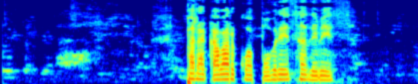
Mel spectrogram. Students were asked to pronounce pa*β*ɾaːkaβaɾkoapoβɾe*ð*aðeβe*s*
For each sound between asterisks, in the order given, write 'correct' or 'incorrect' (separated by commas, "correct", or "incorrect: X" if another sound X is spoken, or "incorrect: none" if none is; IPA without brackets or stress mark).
incorrect: none, incorrect: θ, incorrect: θ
